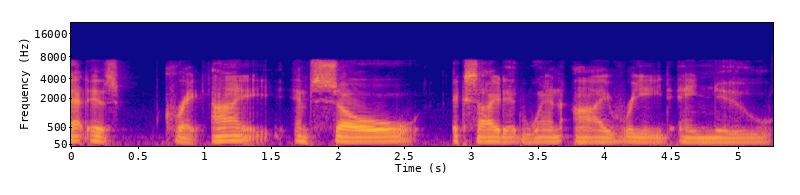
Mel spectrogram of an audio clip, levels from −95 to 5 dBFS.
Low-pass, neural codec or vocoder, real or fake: 7.2 kHz; none; real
